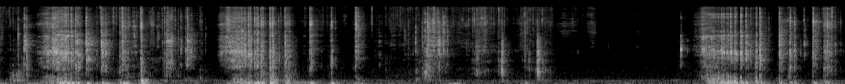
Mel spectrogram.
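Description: A metal utility blade shaves crunchy curls off a narrow, carved, solid dry beige soap bar held in the hand. Bright, crackly scraping strokes come in dense bursts with short pauses between them, including a near-silent gap before a final loud run of crunching.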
